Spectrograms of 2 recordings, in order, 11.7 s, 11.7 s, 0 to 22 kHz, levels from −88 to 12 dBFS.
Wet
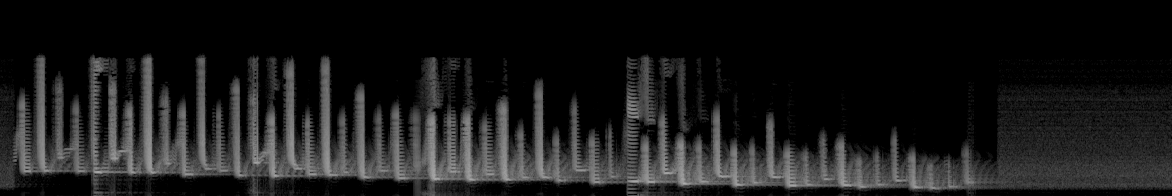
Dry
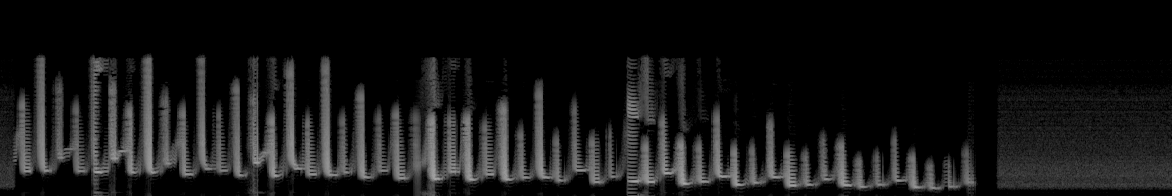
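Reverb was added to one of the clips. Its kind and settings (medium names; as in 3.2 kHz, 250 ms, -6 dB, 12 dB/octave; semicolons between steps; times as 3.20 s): spring tank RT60 1.7 s, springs 57 ms, chirp 65 ms, DRR 11.5 dB; trim +1.5 dB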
